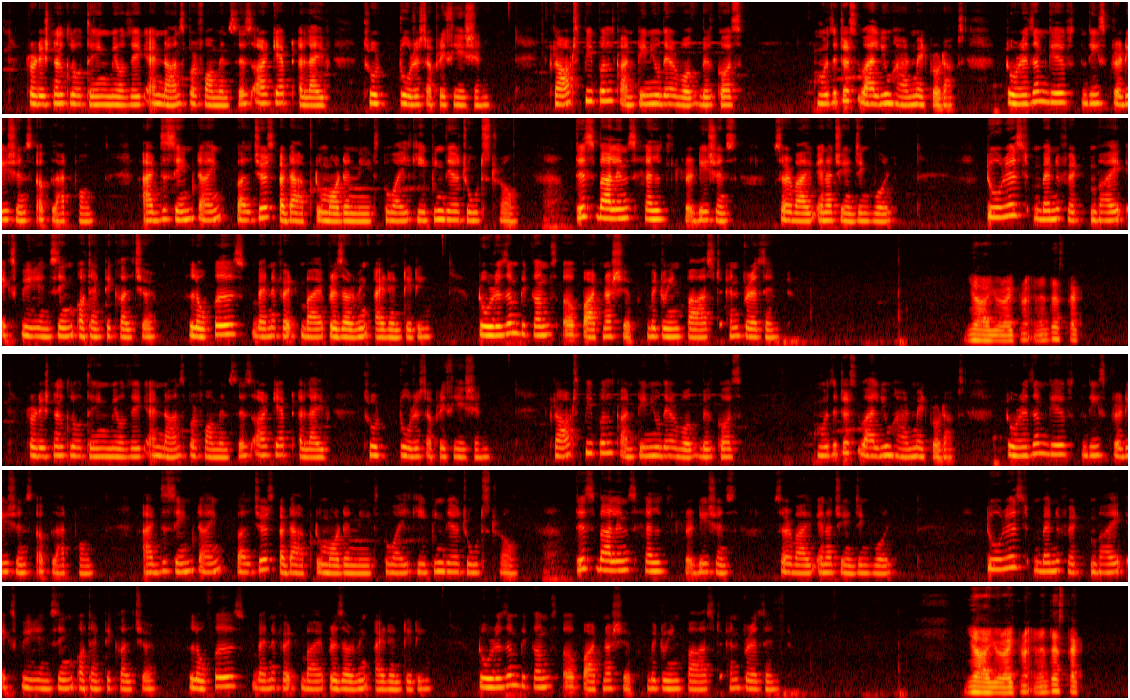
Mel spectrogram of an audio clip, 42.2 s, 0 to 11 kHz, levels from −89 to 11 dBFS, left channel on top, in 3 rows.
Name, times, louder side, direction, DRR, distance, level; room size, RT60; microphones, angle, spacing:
voice 1, 0.3-6.1 6.8-9.2 10.2-15.2 15.6-20.5 20.8-23.2 23.7-25.3 26.4-30.1 30.5-33.5 34.1-37.9, left 4 dB, 35° left, 0.3 m, -34 dB
voice 2, 40.2-41.7, right 4 dB, 70° right, 0.8 m, -32 dB
head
